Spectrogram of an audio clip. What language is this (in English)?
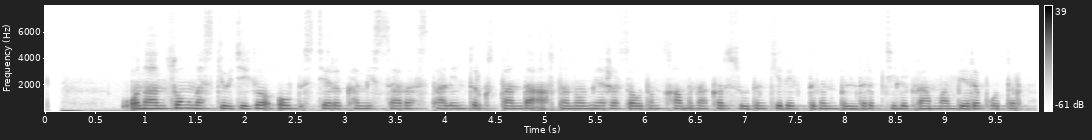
Kazakh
